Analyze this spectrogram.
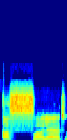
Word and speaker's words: الصلاة: It's rather going to be inserted into the letter that follows it, which is the moon letter. And that moon letter is now going to be pronounced with an emphasis, with a shadda.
